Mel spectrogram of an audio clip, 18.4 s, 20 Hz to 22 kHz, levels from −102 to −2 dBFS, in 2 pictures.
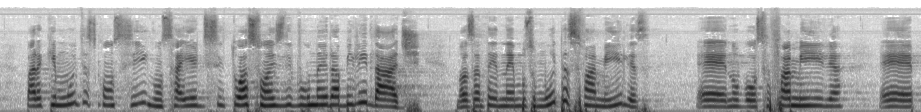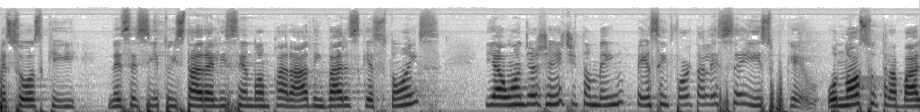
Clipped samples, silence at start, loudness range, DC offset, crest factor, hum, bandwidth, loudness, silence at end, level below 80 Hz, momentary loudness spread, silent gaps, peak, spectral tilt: under 0.1%; 0.3 s; 3 LU; under 0.1%; 18 dB; none; 16.5 kHz; -20 LUFS; 0 s; -34 dBFS; 11 LU; none; 0 dBFS; -5 dB/octave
